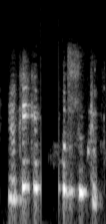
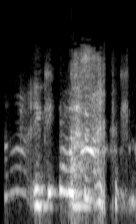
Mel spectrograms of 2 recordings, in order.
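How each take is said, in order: First: Repeated probing question. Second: Much higher, mock curious; teacher's probing question. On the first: Retold or imitated. Teacher repeats question to student, high and teasing. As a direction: ask it again with teasing curiosity, pitched high. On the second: Teacher asks student what they did, much higher and mock curious. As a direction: probe innocently in a high voice. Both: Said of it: "Eu falo assim".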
